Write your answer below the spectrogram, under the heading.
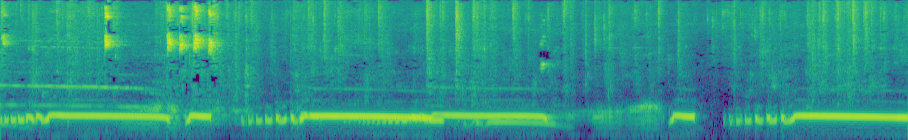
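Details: Barbary dove of the puter pelung type, captive and in breeding condition, Sukorejo, Situbondo: sustained, steady coos broken by short bubbling notes, several phrases in close succession.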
